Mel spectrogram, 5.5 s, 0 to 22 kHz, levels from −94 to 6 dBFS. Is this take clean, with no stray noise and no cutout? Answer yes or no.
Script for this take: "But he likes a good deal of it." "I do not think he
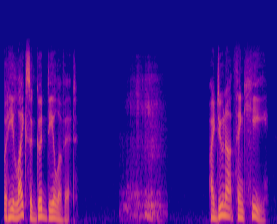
no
